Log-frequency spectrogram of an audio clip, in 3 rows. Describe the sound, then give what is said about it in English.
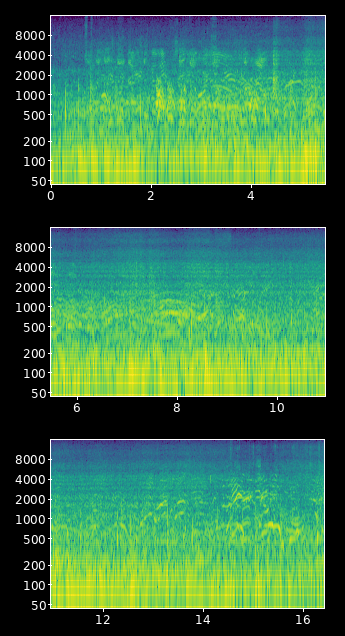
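The upstream section of the 200-year-old masonry arch Tadcaster Bridge collapses into the flood-swollen River Wharfe in Tadcaster, Yorkshire, England, after intense rainfall: a steady, loud low rumble and rushing water throughout, with wind buffeting the microphone and voices murmuring underneath. “This is the sound of the Tadcaster Bridge collapsing into the River Wharfe.”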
